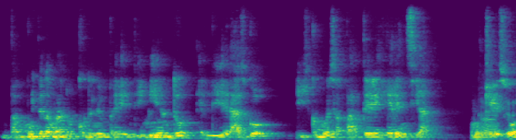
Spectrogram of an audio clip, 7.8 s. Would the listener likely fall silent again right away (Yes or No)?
Yes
